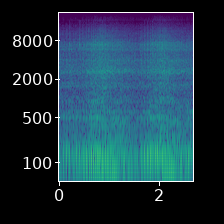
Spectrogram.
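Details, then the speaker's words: 2008 Honda Ruckus revived after sitting over five years, with fresh gas and cleaned clogged parts, still cold: low, slightly uneven putter at steady idle, a touch choppy only from the cold. Normal cold idle. "still a little choppy because it's cold once this thing warms up you can actually hold this thing like wide open through it like all the organs and it sounds good"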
